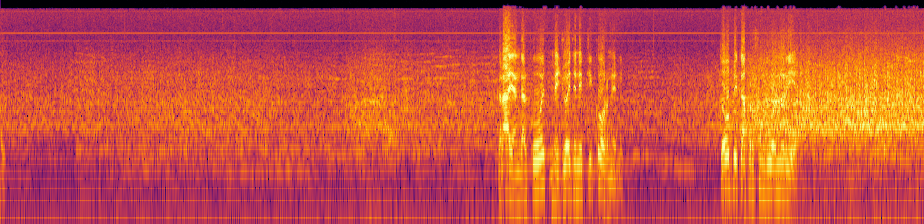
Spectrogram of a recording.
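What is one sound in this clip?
A large crowd cheers and roars outdoors in a stadium.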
